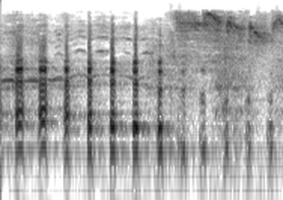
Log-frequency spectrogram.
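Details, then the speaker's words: Saeco Intelia Focus espresso machine in service test mode, pump test: rapid pulsing buzz of about six pulses a second, steady and strong before easing off, with water coming out. The pump is working normally. "you couldn't see it on camera but some water came out there shut up pointed this down clearly the pump is working just fine"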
